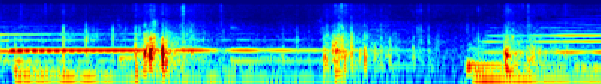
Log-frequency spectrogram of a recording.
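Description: Classical chamber music with held notes. A few sharp knocks fall between the notes, with a short break about a second and a half in before a new, lower chord begins.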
